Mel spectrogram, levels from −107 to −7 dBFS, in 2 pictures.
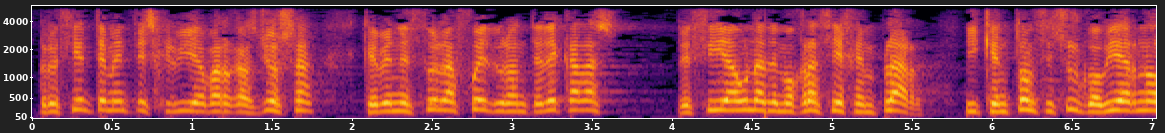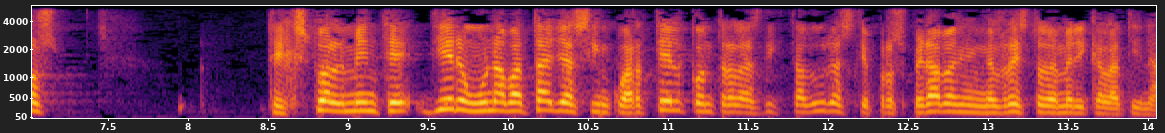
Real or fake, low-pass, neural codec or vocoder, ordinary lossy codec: real; 5.4 kHz; none; none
